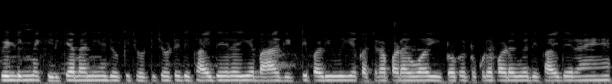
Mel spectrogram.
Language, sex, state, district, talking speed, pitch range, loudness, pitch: Hindi, female, Uttar Pradesh, Jyotiba Phule Nagar, 295 wpm, 185-195 Hz, -16 LUFS, 190 Hz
